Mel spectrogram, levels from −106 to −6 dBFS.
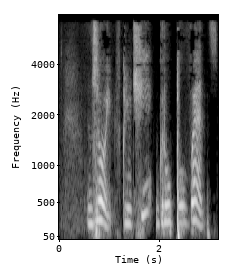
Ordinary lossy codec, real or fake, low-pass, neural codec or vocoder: MP3, 32 kbps; fake; 7.2 kHz; codec, 44.1 kHz, 2.6 kbps, DAC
